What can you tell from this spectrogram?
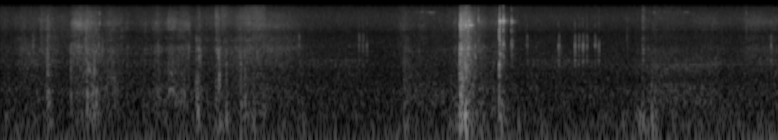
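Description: Embroidered satin souvenir jackets (sukajan) on a clothes rail being pushed aside and brushed against one another: soft rustling of the fabric with small clicks. One sharp knock about four and a half seconds in is the loudest sound.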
